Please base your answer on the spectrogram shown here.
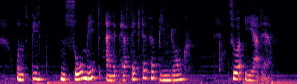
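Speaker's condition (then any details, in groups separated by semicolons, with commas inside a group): No condition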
